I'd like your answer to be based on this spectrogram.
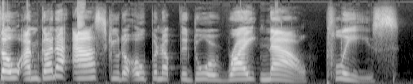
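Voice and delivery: firm, polite, commanding motherly voice. Voicing a character ordering someone through a door: mom voice. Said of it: "I'm just momming him through the door".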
